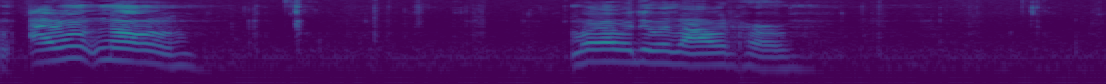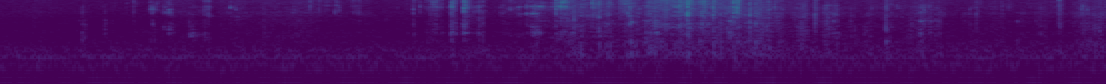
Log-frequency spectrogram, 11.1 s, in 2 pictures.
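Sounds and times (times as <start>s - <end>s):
person chewing crunchy snack: 1.1s - 2.8s, 4.2s - 11.0s.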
